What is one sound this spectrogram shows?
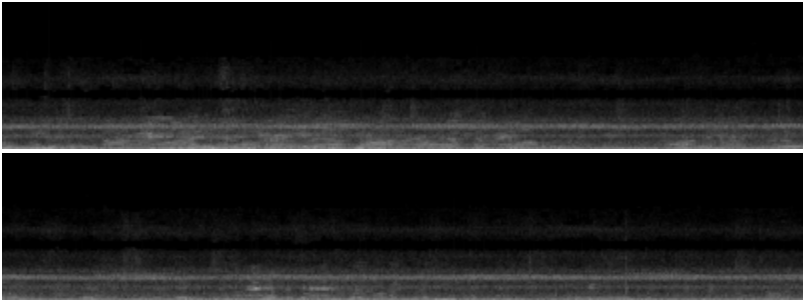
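Several people chat and murmur nearby outdoors.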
